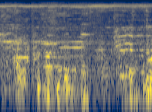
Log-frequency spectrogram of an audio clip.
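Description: Live folk band music accompanying a giant-puppet dance, played loud through a sound system, with the low part dropping out for a moment while higher tones and voices carry on. The low part comes back at the end.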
